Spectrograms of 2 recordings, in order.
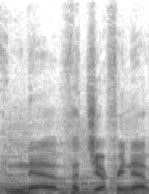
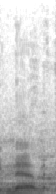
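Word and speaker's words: Neve: Jeffrey Nev, I do believe that's how you say it, Jeffrey Nev, N-E-V-E.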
